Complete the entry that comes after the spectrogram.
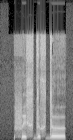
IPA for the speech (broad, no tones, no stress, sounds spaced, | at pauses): f e x d ə x d ə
